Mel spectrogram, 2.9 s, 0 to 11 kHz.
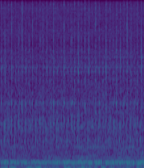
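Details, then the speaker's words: BMW 540i V8, engine recently reinstalled, has a quick, uneven metallic chatter over a lumpy idle that was first taken for chain slap. The cause was a solenoid between the intake and exhaust sides that was never torqued down; valvetrain rattle from loose solenoid nuts. "I don't know, that sounds like Chain slapping."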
